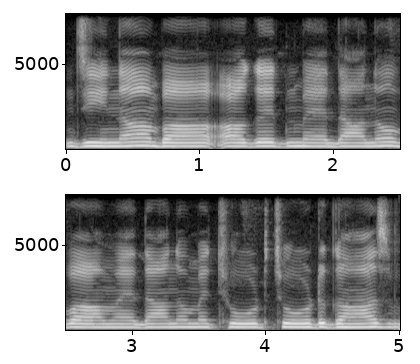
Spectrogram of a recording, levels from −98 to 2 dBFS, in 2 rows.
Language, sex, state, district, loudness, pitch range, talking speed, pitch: Hindi, female, Bihar, Kishanganj, -16 LUFS, 200-205 Hz, 120 wpm, 205 Hz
